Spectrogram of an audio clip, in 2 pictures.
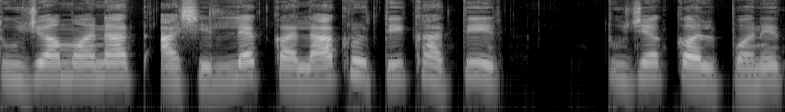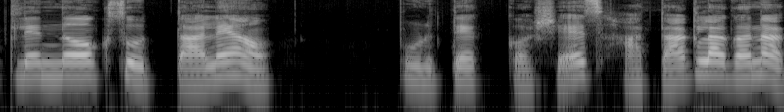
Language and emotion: Goan Konkani, sad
